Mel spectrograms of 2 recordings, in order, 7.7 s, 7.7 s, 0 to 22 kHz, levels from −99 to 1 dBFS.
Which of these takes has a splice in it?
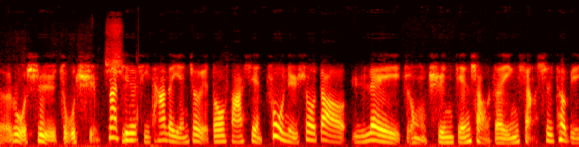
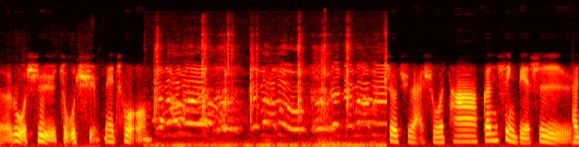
second; 2 cuts; at 1.4 s, 5.1 s

